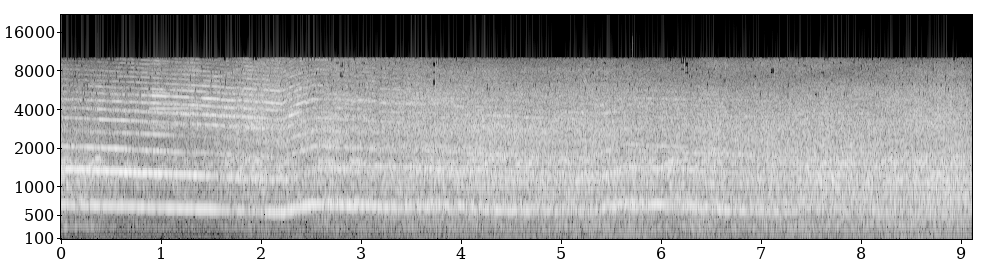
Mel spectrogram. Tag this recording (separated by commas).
Vehicle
